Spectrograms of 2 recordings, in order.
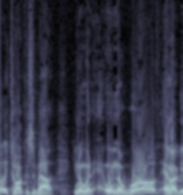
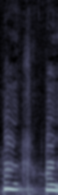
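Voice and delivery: mock beep. Imitating show's episode sound.

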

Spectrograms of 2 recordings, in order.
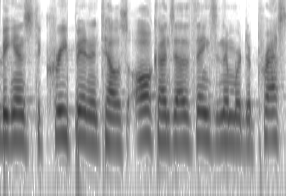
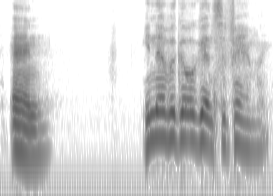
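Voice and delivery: Godfather mobster line; 2 semitones lower, 14 dB quieter than usual. Retold or imitated. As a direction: say it like a quiet Godfather don.

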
